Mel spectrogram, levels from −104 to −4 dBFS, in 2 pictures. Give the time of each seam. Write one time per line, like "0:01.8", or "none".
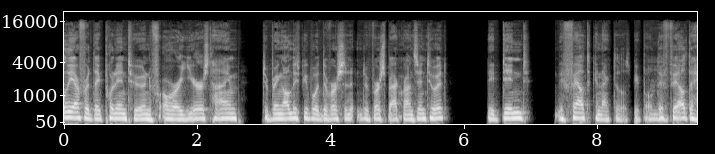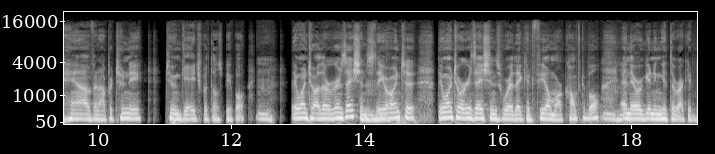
0:12.3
